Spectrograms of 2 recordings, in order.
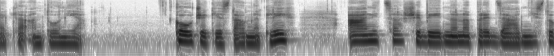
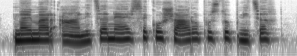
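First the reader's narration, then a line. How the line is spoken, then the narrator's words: Cheerful. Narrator (Slovenian): je rekel veselo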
